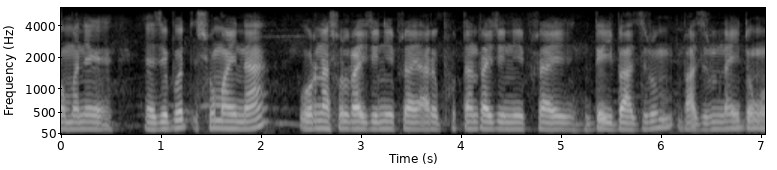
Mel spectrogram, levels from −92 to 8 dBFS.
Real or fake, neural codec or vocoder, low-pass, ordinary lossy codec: fake; vocoder, 44.1 kHz, 128 mel bands every 512 samples, BigVGAN v2; 5.4 kHz; none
